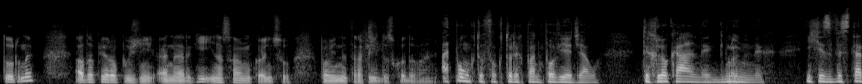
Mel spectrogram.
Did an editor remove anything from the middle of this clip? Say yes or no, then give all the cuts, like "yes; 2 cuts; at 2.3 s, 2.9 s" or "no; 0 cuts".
yes; 1 cut; at 4.5 s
